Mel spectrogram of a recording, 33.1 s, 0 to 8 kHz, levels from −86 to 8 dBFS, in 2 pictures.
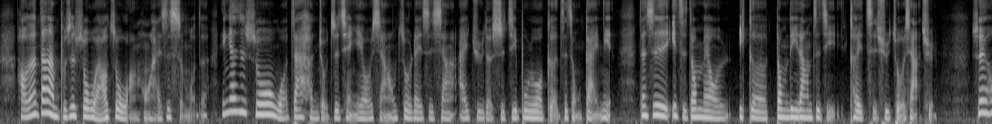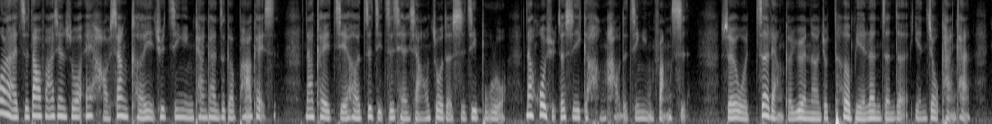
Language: Chinese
